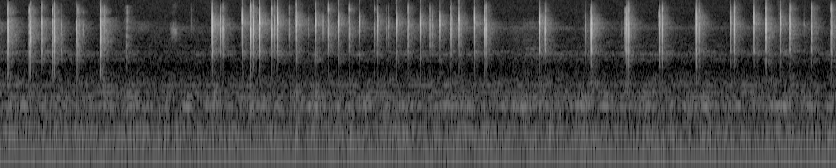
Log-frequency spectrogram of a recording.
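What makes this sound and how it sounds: Long nails tap the sides of a frosted glass jar candle that has a glass lid and is full of wax. The taps are quick, bright, high-pitched clicks with almost no ring, falling in an irregular rhythm with some dense bursts over a quiet background.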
